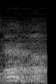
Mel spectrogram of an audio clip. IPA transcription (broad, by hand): eə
